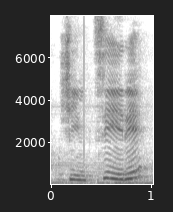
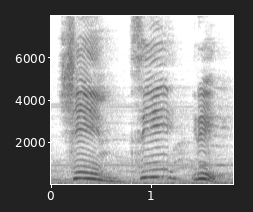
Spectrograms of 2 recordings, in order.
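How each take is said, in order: First: The word is said smoothly as one unit. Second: The word is split with pauses between syllables.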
